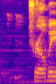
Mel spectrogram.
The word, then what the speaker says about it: trilby: it's like another for that particular thank you Trilby Trilby is that how you say it yep yeah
